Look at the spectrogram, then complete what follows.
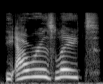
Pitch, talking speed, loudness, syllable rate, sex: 315 Hz, 230 wpm, -14 LUFS, 4.4 syllables/s, female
